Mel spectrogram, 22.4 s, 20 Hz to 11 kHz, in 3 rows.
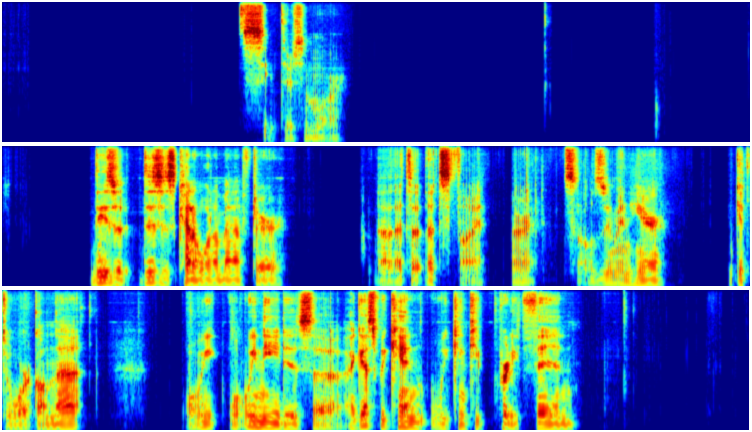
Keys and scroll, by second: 12.6 super+=, 17.1 v, 21.9 BackSpace.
